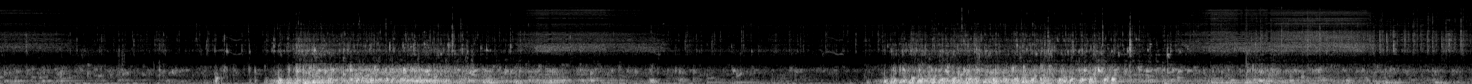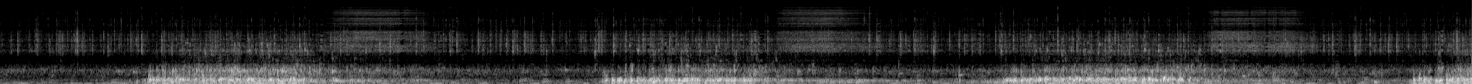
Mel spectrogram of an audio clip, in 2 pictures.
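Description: Scuba diver breathing through a regulator, heard underwater: bursts of exhaled bubbles rumbling every four to six seconds, with a fainter hiss of inhalation between them.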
